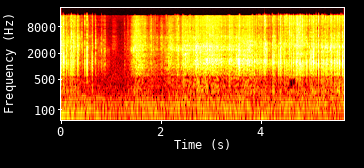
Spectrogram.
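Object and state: Plastic faux pearl beads dropped into a plastic bowl.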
